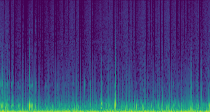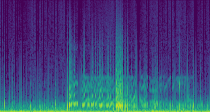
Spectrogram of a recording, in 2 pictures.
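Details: Stethoscope pressed firmly; watery sounds, stomach audible even near the heart: deep loud rumbling and gurgling with a brief higher squeal; bowel sounds (borborygmi).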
